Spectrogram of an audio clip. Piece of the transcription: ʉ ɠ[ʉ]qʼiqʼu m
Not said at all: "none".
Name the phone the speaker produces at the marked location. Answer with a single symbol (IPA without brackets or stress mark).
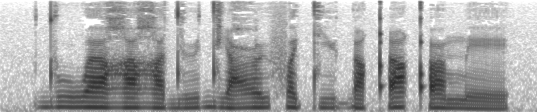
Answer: ə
